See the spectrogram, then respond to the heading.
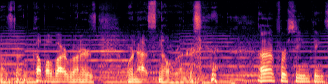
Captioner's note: laughing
